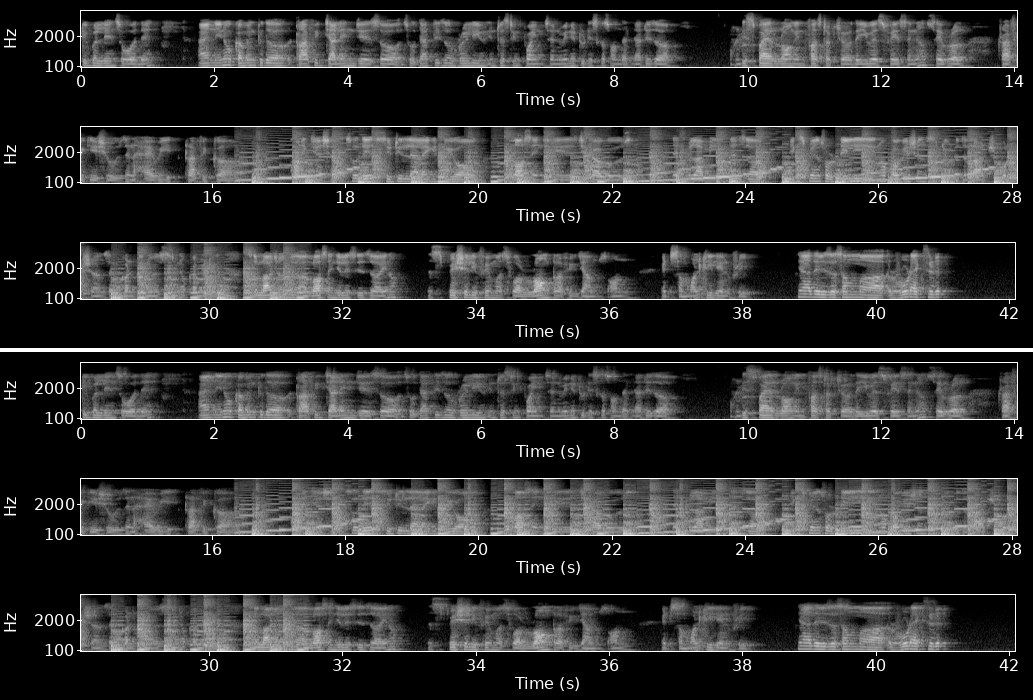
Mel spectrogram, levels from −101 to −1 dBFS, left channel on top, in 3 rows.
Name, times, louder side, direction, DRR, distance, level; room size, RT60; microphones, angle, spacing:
voice 1, 0.0-1.4 1.8-8.8 9.7-16.5 16.9-20.1 20.4-22.5 22.9-24.3 24.7-32.8 33.3-36.3 36.8-38.1 38.8-40.9, left 4 dB, 90° left, 4 dB, 2.8 m, -35 dB
sound 1, 16.3-18.6 19.0-24.9 25.3-28.1 28.5-31.5, equal, 30° right, 5.6 m, -29 dB
24.5 x 9.7 x 3.6 m, 0.43 s
head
